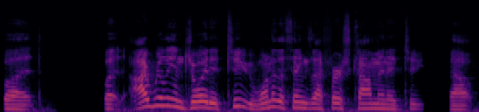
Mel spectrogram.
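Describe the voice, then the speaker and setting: His voice is expressive and somewhat high, with a darkish tone and a normal pace. An American man co-hosting a podcast, he talks casually, groping toward his points in hesitant, circling phrases.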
